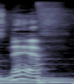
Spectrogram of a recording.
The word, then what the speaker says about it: Zniw: earth its new adventure which from the in-game encyclopedia is actually pronounced sniff is developed by azure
